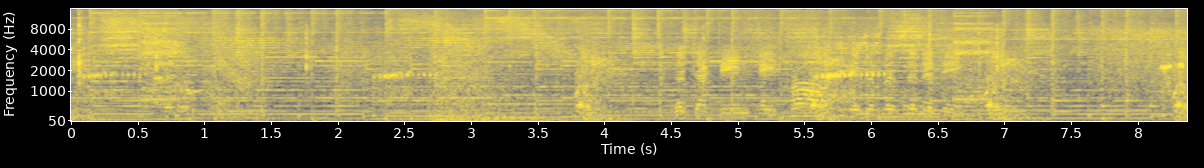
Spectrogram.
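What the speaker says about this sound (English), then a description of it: "Detecting a frog in the vicinity." Frog croaking in the video game Sonic Heroes, repeated croaks blended into a busy, steady layer of game music and effects.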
